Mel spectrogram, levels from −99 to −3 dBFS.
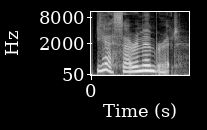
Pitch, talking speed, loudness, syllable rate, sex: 240 Hz, 185 wpm, -16 LUFS, 5.7 syllables/s, female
